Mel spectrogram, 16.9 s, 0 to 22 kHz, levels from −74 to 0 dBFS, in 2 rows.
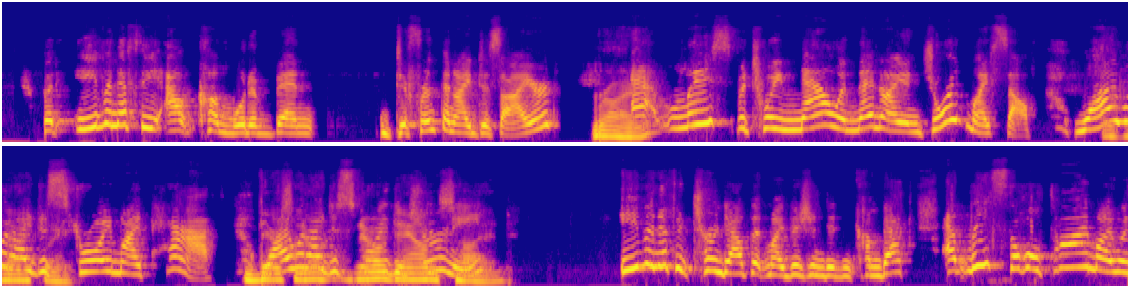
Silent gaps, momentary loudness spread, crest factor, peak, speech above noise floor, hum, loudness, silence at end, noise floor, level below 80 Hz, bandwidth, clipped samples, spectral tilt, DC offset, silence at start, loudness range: none; 7 LU; 10 dB; 0 dBFS; 50 dB; none; -11 LUFS; 0 s; -61 dBFS; -50 dBFS; 12.5 kHz; under 0.1%; -6.5 dB/octave; under 0.1%; 0.15 s; 2 LU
